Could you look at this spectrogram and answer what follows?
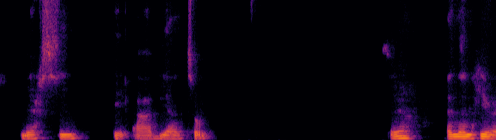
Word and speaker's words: à bientôt: Then you have à bientôt. À bientôt. This accent mark doesn't really change the sound of the O here, but it's à bientôt. À bientôt. And don't pronounce the last T.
